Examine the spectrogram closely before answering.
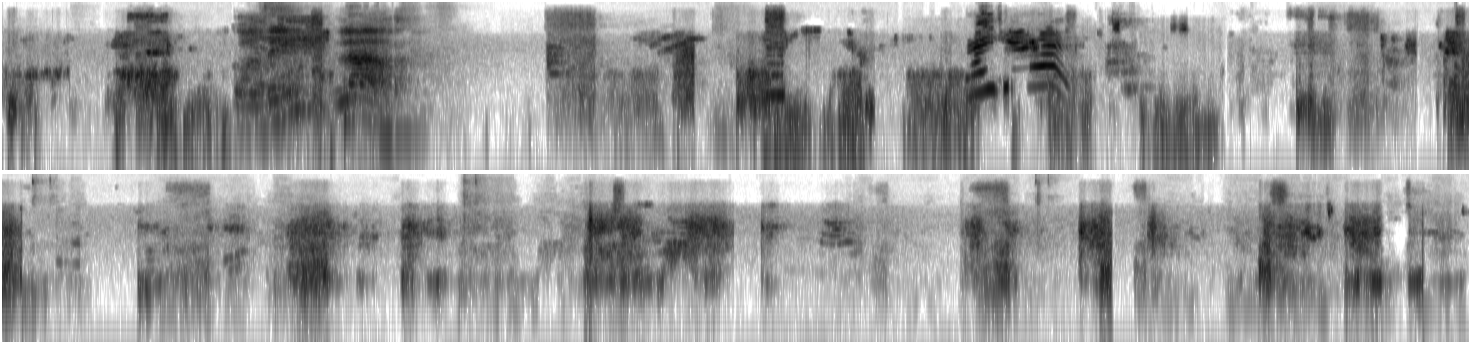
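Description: A young boy speaks through an online call.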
